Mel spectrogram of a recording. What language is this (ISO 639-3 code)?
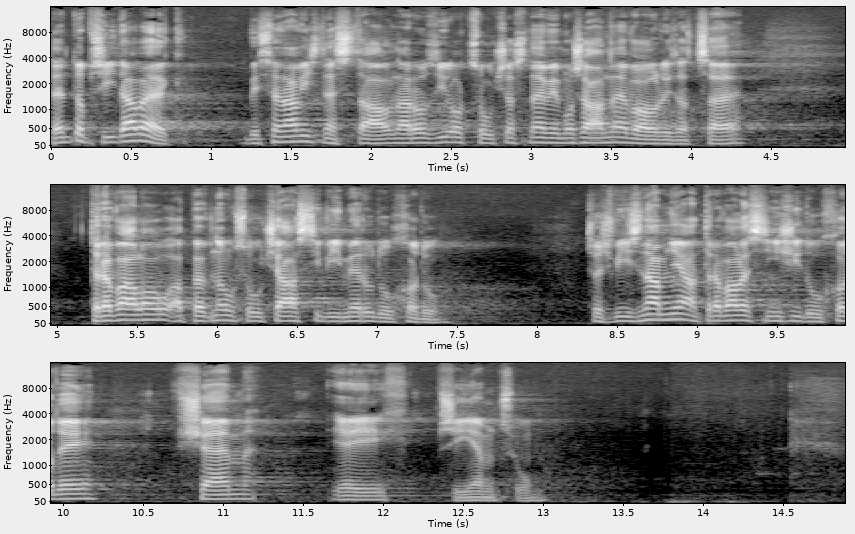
ces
